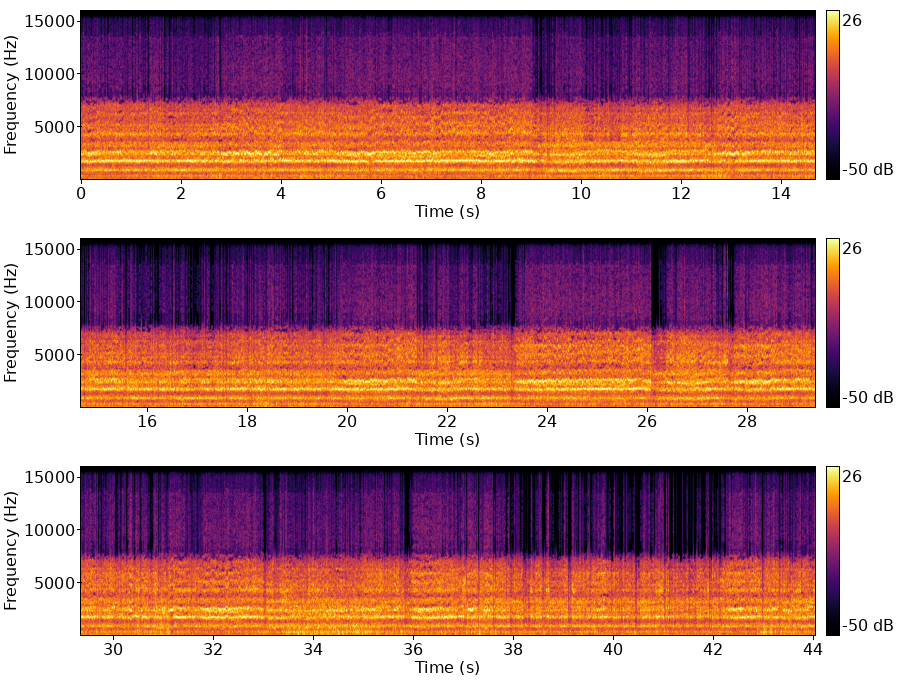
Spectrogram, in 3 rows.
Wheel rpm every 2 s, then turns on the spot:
230, 230, 230, 220, 220, 220, 220, 230, 230, 230, 220, 230, 220, 220, 230, 230, 220, 230, 230, 240, 230, 230.
none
